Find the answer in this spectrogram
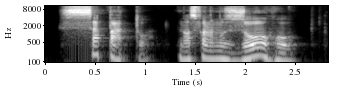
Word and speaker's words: zapato: A palavra sapato, ela é escrita com a letra Z. Você não vai ler zapato, você vai ler sapato.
